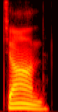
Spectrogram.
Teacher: चांद मुंह और नाक दोनों से आवाज आ रहा है ना? तो इसीलिए यहां पे चंद्रबिंदु का इस्तेमाल करते हैं।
